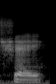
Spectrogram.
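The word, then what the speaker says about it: Shai: Duchess Christ shy Shea it's pronounced Shea well I like to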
